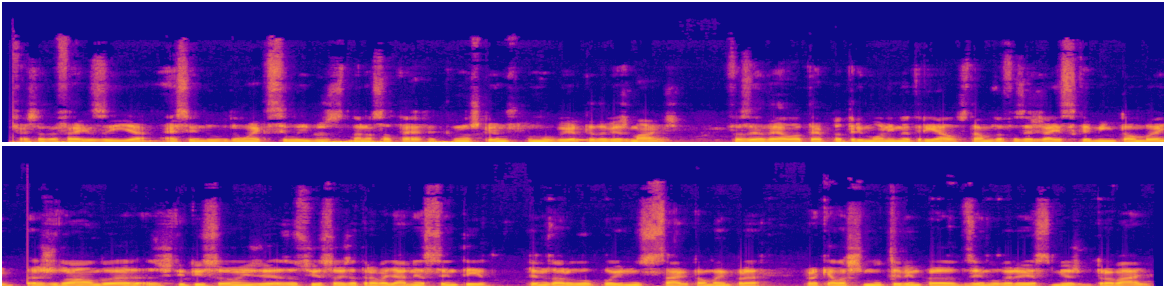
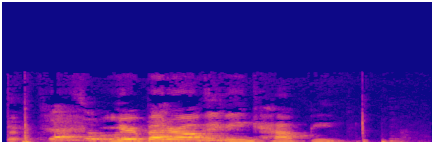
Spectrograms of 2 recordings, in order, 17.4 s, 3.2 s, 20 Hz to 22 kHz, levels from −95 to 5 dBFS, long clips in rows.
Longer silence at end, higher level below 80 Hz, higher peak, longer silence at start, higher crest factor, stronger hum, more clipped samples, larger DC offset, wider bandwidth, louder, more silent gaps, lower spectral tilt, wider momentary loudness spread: second, 0.1 s vs 0.3 s; first, -30 dBFS vs -54 dBFS; first, 0 dBFS vs -4 dBFS; about the same, 0.05 s vs 0.05 s; second, 12 dB vs 18 dB; neither; neither; neither; first, 16.5 kHz vs 11 kHz; first, -13 LUFS vs -19 LUFS; neither; about the same, -6.5 dB/octave vs -6 dB/octave; second, 4 LU vs 23 LU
